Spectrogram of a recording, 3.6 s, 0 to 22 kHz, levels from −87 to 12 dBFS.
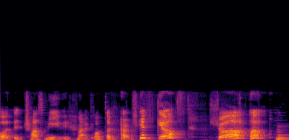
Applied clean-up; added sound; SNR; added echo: neural mask model DeepFilterNet 3.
